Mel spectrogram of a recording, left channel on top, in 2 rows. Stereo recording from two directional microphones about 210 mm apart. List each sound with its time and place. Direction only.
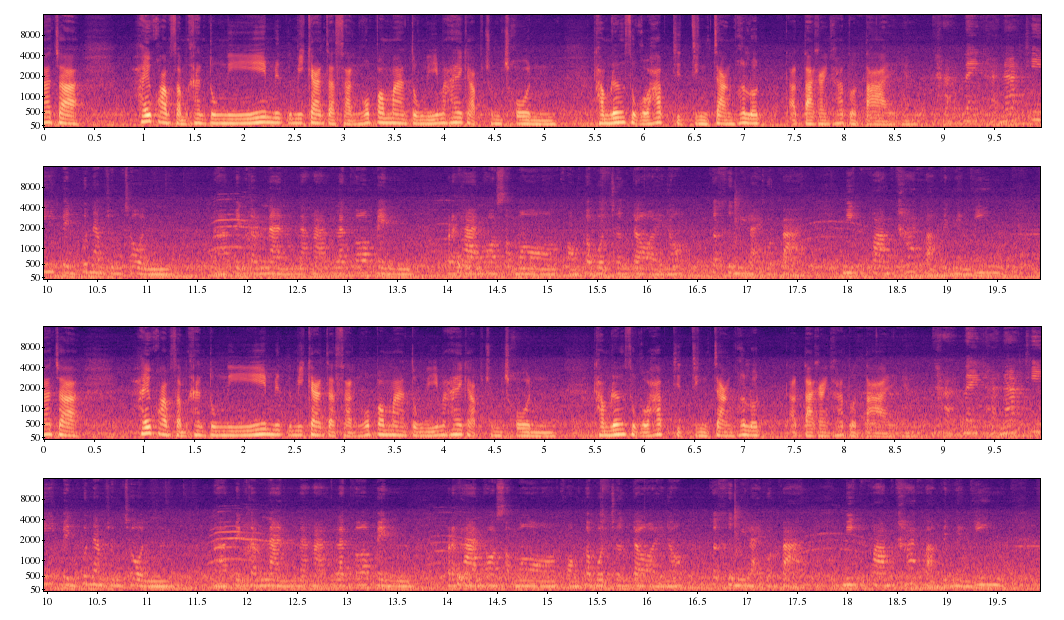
0.0 s speech: 20° left (ahead or behind)
5.5 s speech: 20° left (ahead or behind)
